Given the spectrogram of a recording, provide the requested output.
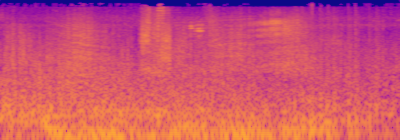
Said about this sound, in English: There's this huge explosion.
